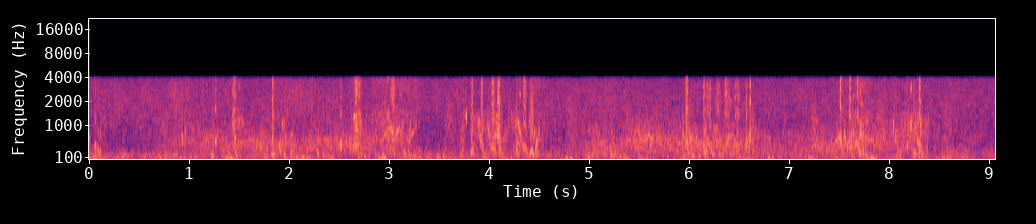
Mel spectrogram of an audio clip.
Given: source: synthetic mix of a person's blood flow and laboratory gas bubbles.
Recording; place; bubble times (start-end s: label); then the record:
Doppler ultrasound of blood flow; subclavian vein
0.00-0.14 s: bubbles
0.90-1.00 s: bubbles
1.10-1.55 s: bubbles
1.69-2.08 s: bubbles
2.26-2.38 s: bubbles
2.48-2.79 s: bubbles
2.82-3.28 s: bubbles
3.67-4.59 s: bubbles
4.97-5.31 s: bubbles
5.90-6.66 s: bubbles
7.39-7.83 s: bubbles
7.93-7.98 s: bubbles
8.01-8.41 s: bubbles
From the record:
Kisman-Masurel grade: 233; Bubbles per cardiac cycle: several, 3 to 8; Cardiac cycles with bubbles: 50 to 99%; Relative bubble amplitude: loud (0.450 to 0.775); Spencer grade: 3 (all of the cardiac periods contain showers or single bubble signals, but not dominating or overriding the cardiac motion signals); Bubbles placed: anywhere in the cardiac cycle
